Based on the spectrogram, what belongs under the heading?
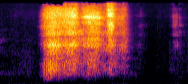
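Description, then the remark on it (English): A forceful nose blow: one rough, breathy blast lasting about a second, followed by a short, quieter puff of air. No one speaks. “I gotta blow my nose.”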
